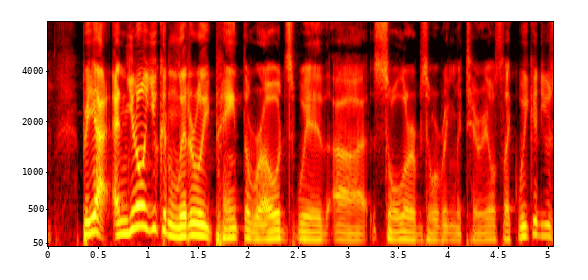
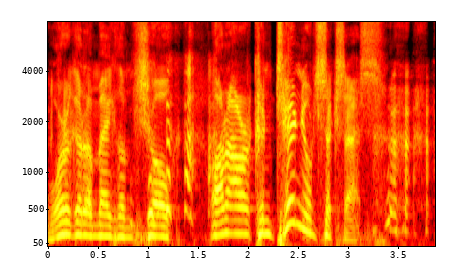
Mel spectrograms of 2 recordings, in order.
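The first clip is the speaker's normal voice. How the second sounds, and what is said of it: Imitates another person's voice. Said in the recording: “I can also do a little Richard Nixon.”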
